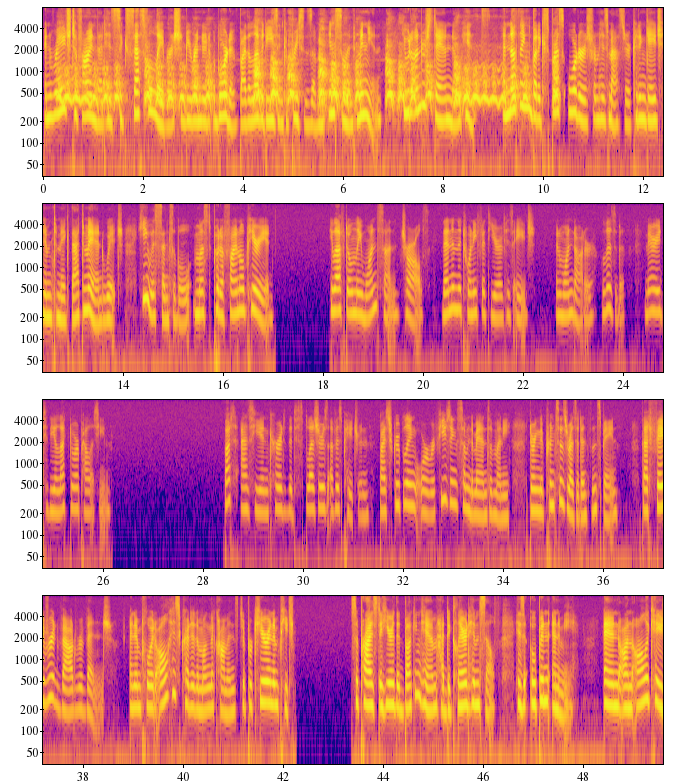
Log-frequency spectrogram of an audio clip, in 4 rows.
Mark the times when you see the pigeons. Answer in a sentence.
The pigeons can't be heard in this clip.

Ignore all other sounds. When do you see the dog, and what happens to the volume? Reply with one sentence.
You can hear the dog from 0.2 to 10.3 s, at a steady volume.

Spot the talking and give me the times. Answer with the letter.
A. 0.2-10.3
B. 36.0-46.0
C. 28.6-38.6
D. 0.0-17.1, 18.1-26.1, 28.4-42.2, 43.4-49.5
D.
